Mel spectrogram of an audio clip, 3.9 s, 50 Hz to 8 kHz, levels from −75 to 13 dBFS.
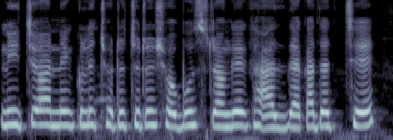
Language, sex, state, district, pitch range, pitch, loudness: Bengali, female, West Bengal, Alipurduar, 255-280 Hz, 270 Hz, -12 LUFS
